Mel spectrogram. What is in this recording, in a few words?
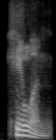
"kulan", American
